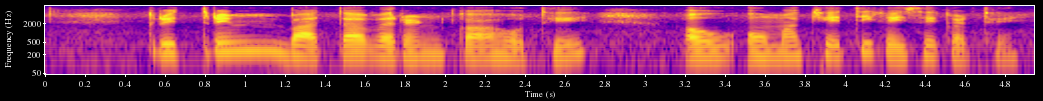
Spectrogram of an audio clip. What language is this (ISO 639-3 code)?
hne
